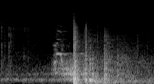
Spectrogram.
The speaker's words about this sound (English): That's how far it was. It took that long for the sound to get there. Jesus Christ. But that was the actual plane being shot. Yep. There's the missile.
